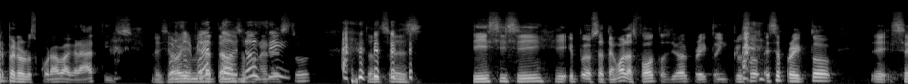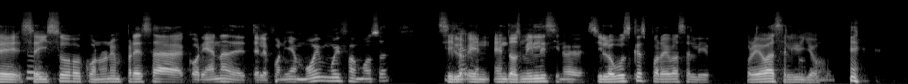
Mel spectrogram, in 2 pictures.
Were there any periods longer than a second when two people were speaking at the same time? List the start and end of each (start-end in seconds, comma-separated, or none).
1.6-2.9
